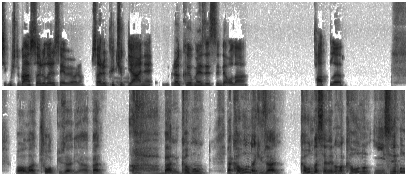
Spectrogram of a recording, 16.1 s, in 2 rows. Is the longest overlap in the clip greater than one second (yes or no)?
no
